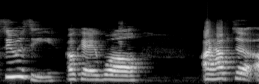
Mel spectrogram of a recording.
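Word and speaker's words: Siouxsie: a big Hall of notes fan oh it's pronounced Susie okay well I have to um blame uh Google Translate for that COC or something see how much I know okay so Susie and the Banshees okay thank you and then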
